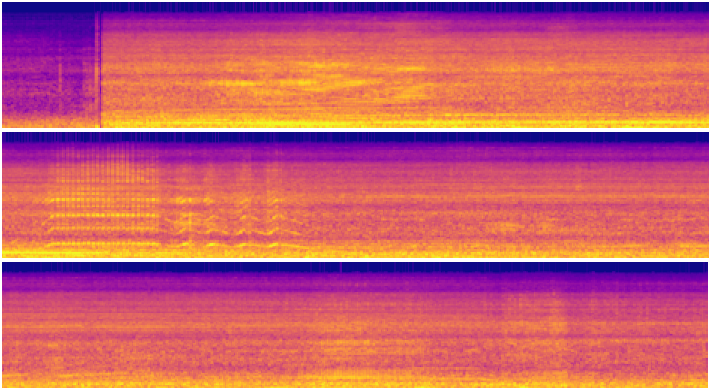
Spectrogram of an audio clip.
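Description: Motorcycle engines roar and rev close by.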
